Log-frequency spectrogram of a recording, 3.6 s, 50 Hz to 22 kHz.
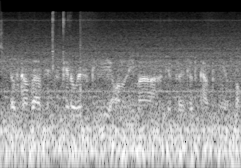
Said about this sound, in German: Jetzt hat er gesagt, dass die Triebwerke frei sind. Engine Start. Jetzt geht's los mit dem Triebwerk Nummer 2. Engine 2 Start.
